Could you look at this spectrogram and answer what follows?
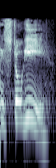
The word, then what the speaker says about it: storge: And then storge, that's how you pronounce it.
